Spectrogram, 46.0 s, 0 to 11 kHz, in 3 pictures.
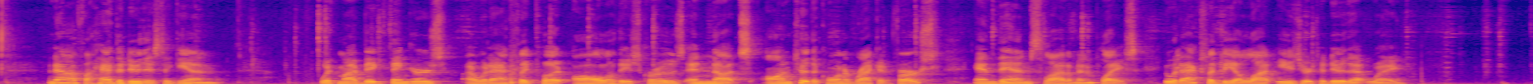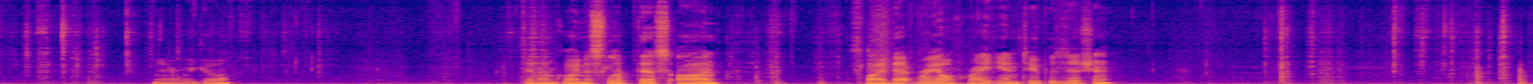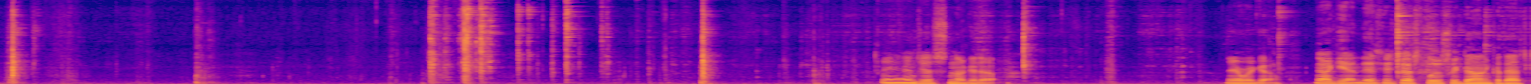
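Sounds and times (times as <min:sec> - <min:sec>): small metal clicks and rubbing: 0:14.0 - 0:18.8, 0:28.0 - 0:31.2, 0:34.9 - 0:39.5.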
